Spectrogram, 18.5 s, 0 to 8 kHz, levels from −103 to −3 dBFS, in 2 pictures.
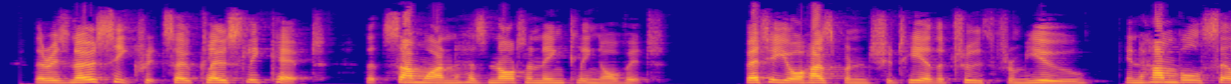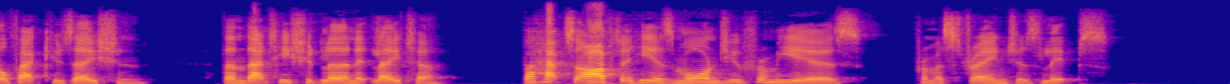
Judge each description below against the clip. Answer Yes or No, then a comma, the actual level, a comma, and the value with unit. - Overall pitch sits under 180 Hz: No, medium, 185 Hz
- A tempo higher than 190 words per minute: No, average, 165 wpm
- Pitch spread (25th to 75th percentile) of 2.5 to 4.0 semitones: Yes, average, 2.8 semitones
